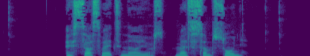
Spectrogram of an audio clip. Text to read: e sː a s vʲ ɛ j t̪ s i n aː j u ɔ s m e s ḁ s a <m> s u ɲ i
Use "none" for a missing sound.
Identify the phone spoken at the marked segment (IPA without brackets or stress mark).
m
